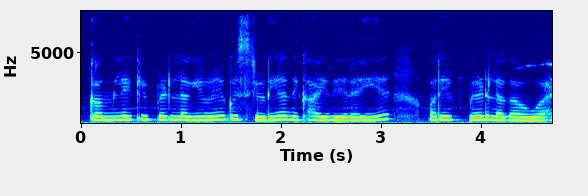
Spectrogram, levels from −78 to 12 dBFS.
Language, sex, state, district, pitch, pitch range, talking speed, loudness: Hindi, female, Chhattisgarh, Bastar, 250 Hz, 235-260 Hz, 230 wpm, -24 LUFS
